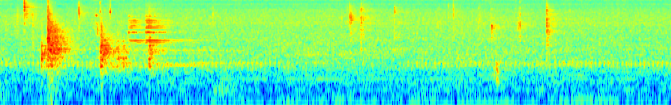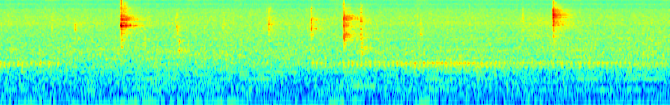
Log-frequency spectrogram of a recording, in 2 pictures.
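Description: Light clinks of chopsticks and spoons against bowls and a metal pan during a meal, scattered every second or two over a steady background hum. In the first second and a half come three louder sharp clicks, the last with a short ringing tone.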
